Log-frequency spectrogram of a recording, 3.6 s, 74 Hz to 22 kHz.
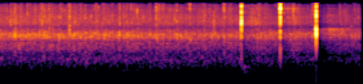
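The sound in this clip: A church audience applauds a former pastor returning after 49 years of ministry: soft, steady clapping from many people, with a few sharper, louder claps standing out near the end.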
